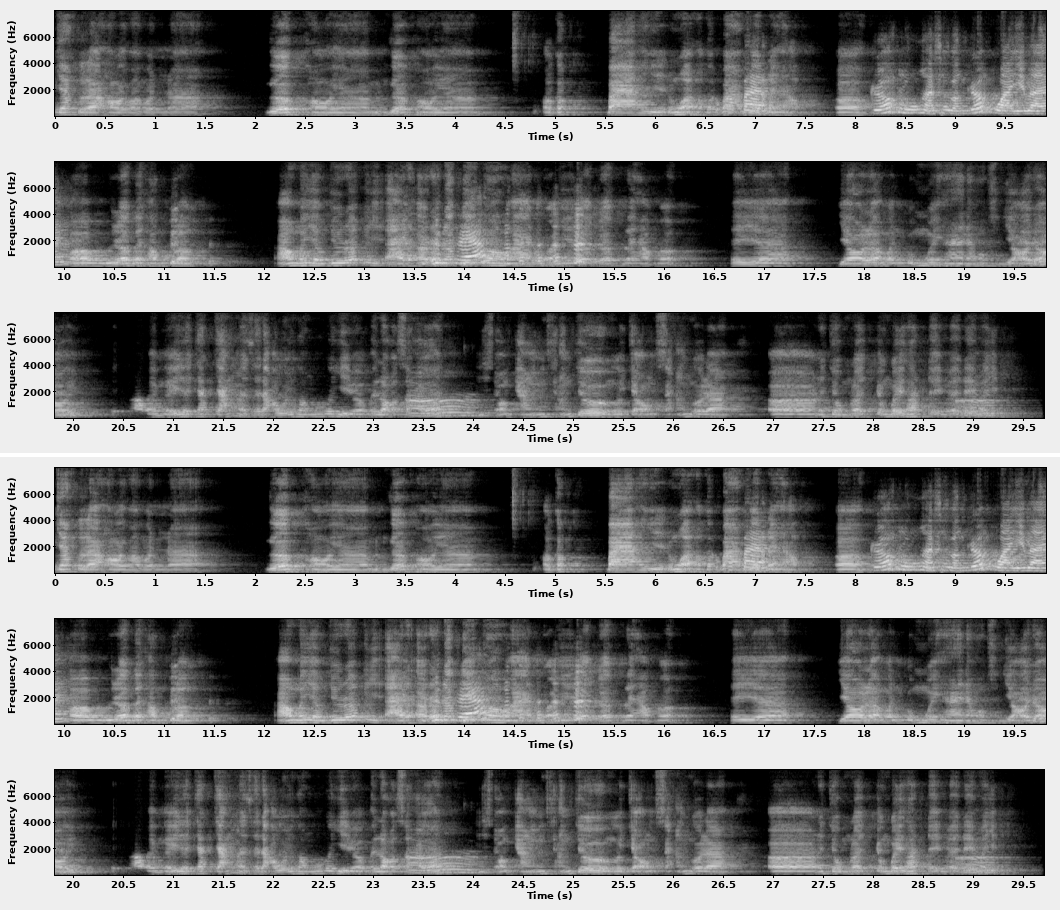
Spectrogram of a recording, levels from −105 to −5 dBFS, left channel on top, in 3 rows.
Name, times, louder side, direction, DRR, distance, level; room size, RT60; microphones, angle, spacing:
voice 1, 0.0-1.5 2.1-4.3 4.9-5.1 5.5-7.4 7.8-8.1 10.1-11.3 12.1-16.1 16.7-17.3 17.8-20.0 20.6-23.7 24.1-26.6 27.0-29.2, right 1 dB, 35° right, 1 dB, 4.0 m, -30 dB
voice 2, 6.7-7.1 8.2-10.1 11.1-11.2 13.6-14.3 14.9-15.2 19.5-20.0 23.3-24.1 28.8-29.2, left 1 dB, ahead, 2 dB, 5.2 m, -26 dB
30.0 x 17.5 x 9.0 m, 0.77 s
head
